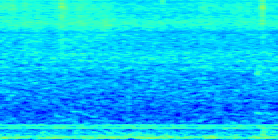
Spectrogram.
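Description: A steady low hum with a rumble beneath it, the room tone of a gym, with a couple of faint clicks.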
